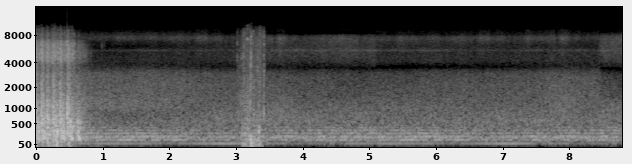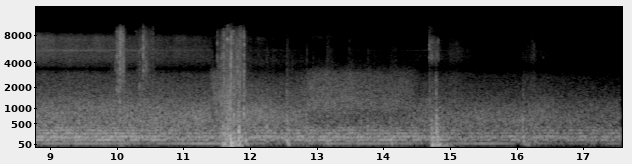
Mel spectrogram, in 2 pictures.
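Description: Footsteps shuffle slowly on a hard floor.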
